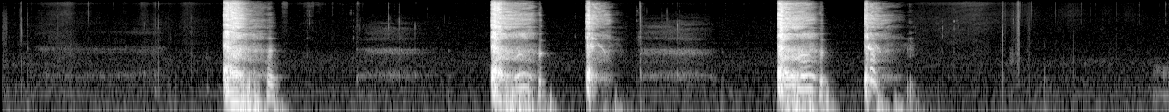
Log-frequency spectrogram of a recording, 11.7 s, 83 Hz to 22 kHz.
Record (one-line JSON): {"three_cough_length": "11.7 s", "three_cough_amplitude": 14737, "three_cough_signal_mean_std_ratio": 0.27, "survey_phase": "beta (2021-08-13 to 2022-03-07)", "age": "45-64", "gender": "Female", "wearing_mask": "No", "symptom_cough_any": true, "symptom_runny_or_blocked_nose": true, "symptom_sore_throat": true, "symptom_fatigue": true, "symptom_headache": true, "symptom_change_to_sense_of_smell_or_taste": true, "symptom_onset": "10 days", "smoker_status": "Ex-smoker", "respiratory_condition_asthma": false, "respiratory_condition_other": false, "recruitment_source": "Test and Trace", "submission_delay": "2 days", "covid_test_result": "Positive", "covid_test_method": "RT-qPCR", "covid_ct_value": 16.2, "covid_ct_gene": "ORF1ab gene", "covid_ct_mean": 16.8, "covid_viral_load": "3100000 copies/ml", "covid_viral_load_category": "High viral load (>1M copies/ml)"}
